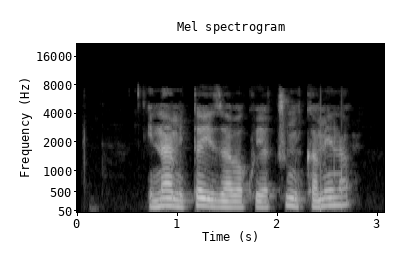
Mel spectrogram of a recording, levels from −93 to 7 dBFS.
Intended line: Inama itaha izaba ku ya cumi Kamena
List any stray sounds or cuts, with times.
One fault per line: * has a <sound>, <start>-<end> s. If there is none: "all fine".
all fine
